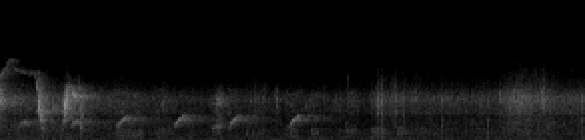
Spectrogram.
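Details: Baby monkey looking for its mother, giving a run of high, arched calls that rise then fall, about two per second over three seconds, followed by quieter rustling and faint background noise.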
